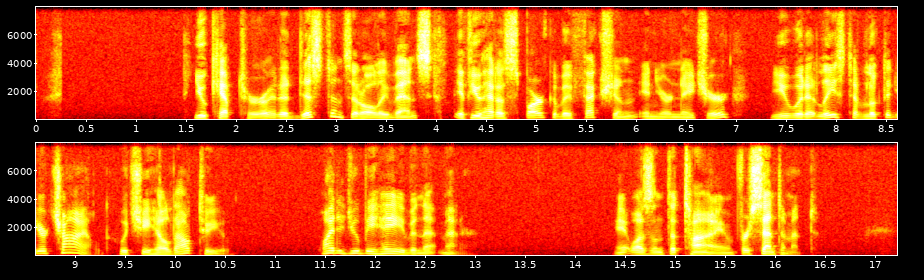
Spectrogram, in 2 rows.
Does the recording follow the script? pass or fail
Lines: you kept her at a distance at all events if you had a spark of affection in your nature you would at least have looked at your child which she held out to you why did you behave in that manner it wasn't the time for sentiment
pass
